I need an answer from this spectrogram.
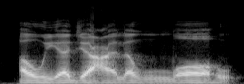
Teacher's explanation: او یجعل اللہ، جیم پہ قلقلہ کریں گے، لفظ اللہ کو موٹا ادا کریں گے، اس سے پہلے حرف پر زبر ہے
